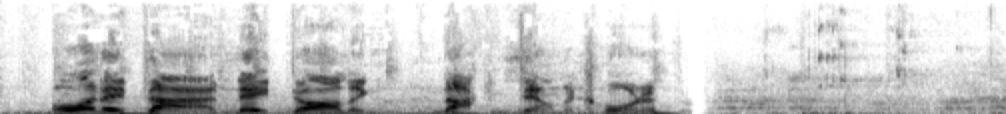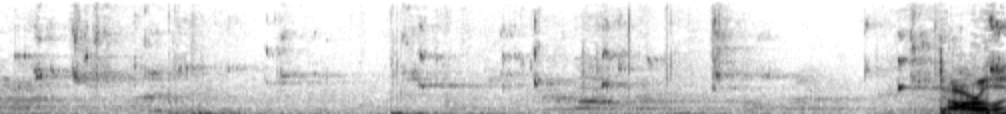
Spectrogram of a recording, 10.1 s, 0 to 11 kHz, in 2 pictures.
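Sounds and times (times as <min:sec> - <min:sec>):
sneaker squeaks: 0:03.7 - 0:10.0.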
